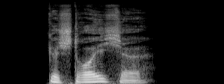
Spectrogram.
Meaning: nominative/accusative/genitive plural of Gesträuch
- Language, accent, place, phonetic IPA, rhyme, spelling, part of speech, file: German, Germany, Berlin, [ɡəˈʃtʁɔɪ̯çə], -ɔɪ̯çə, Gesträuche, noun, De-Gesträuche.ogg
